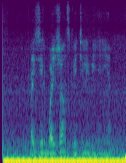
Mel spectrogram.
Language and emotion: Russian, neutral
